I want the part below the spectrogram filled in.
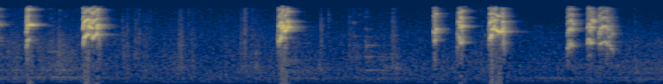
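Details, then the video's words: Clear, clean chirps of a rosy-faced lovebird: crisp high single notes with pauses between, then quick pairs and triplets of squeaky calls against near silence. "Lovebird Chirping Sounds"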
